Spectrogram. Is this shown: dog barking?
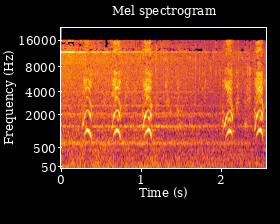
yes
